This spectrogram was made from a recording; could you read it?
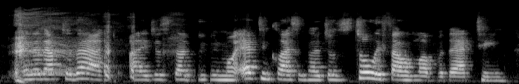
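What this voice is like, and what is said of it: Ukrainian accent in English. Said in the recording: “yes, accent. She clearly came over to America... It's Ukraine, right?”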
